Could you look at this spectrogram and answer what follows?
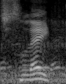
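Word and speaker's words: Sleap: with another pronunciation problem at sleep eritron although it's actually the in Shropshire they call it slay and he runs the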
